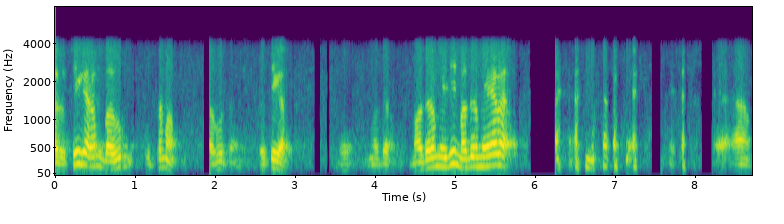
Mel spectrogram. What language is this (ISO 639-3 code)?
san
